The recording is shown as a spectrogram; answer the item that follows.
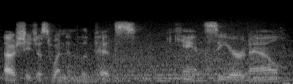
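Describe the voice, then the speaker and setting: A man's voice: fairly low pitch, fairly even intonation, normal speed, noisy background. A man hosting casual live sim racing commentary as race commentator.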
